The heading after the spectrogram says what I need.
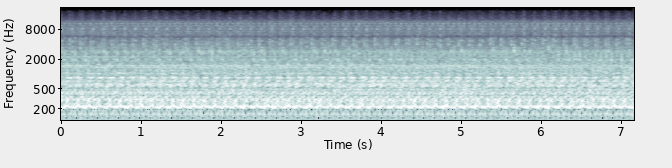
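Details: Freshened-up turbo diesel in an offroad Mazda truck idling after getting it running: a smooth, even clatter of about four beats per second with no misses or knocks. Much smoother than the previous engine, no smoke; normal idle.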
